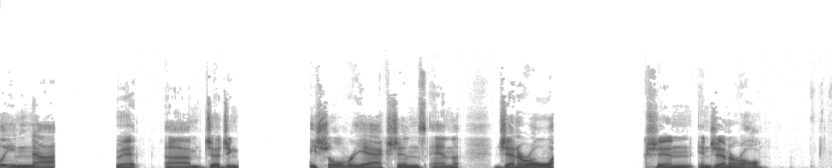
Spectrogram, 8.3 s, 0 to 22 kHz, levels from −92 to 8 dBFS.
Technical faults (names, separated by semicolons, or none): digital wireless dropout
